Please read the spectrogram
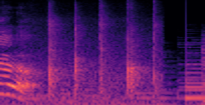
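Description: A quick, uneven run of about five hand claps, then piano background music begins near the end.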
